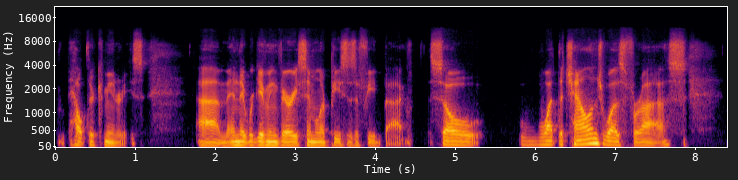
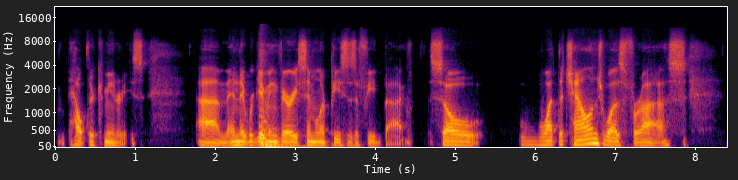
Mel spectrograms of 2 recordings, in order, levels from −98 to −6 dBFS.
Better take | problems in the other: first | door banging; loud; at 2.5 s; peak level with the speech

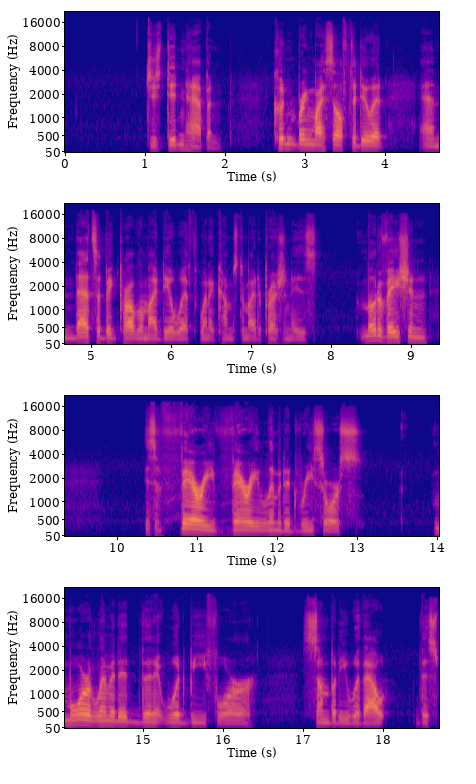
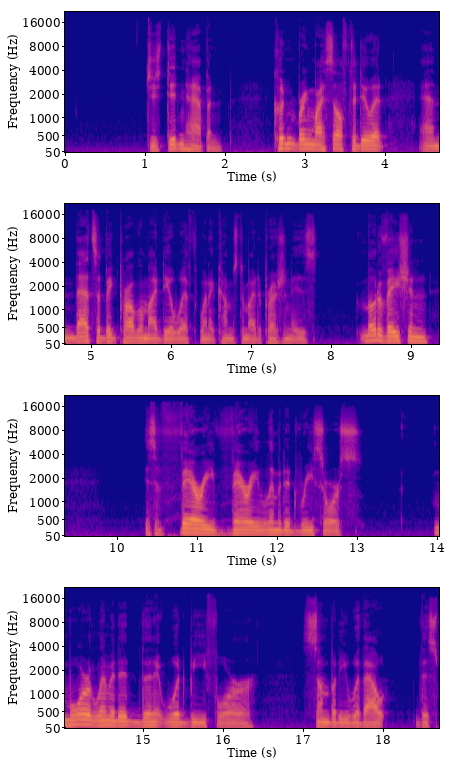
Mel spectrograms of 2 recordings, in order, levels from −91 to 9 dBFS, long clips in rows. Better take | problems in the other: second | thin; very; fading below 600 Hz

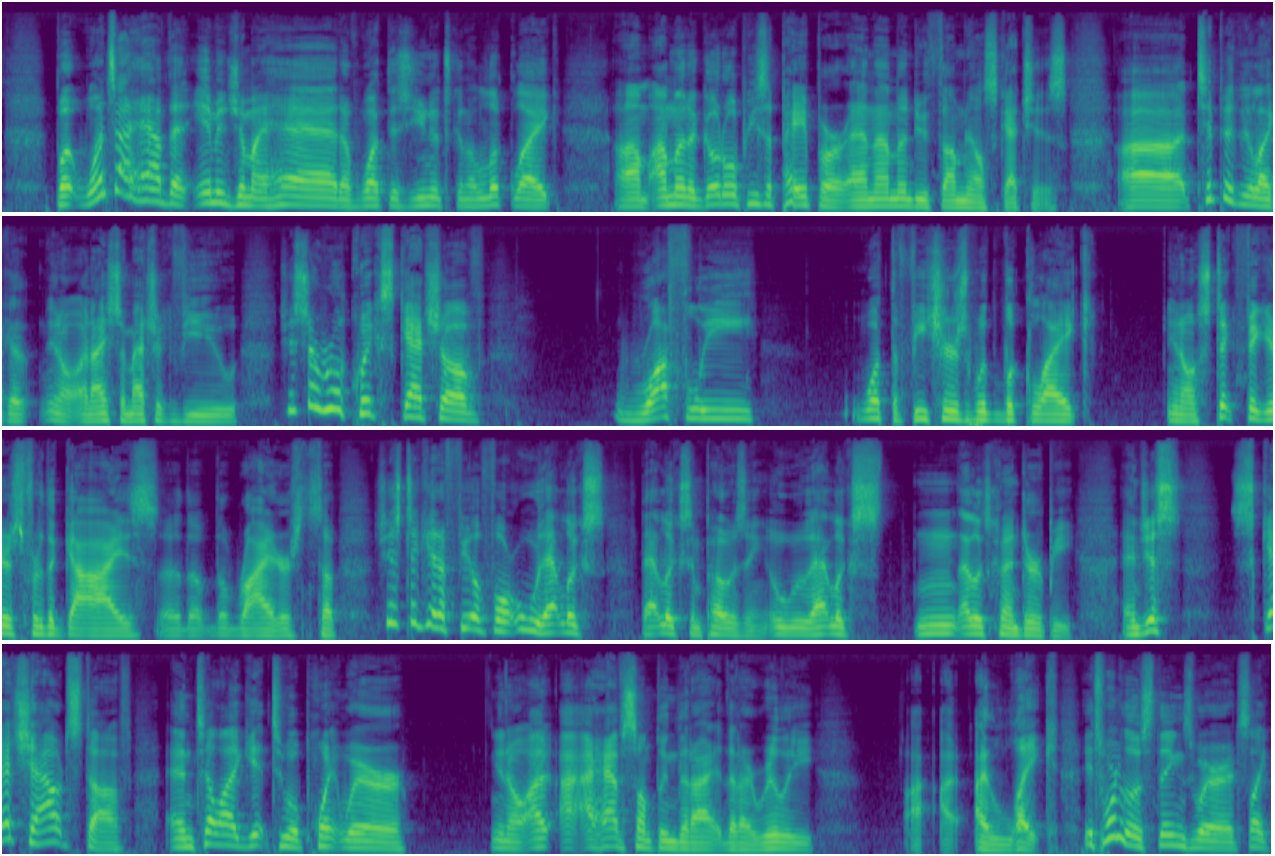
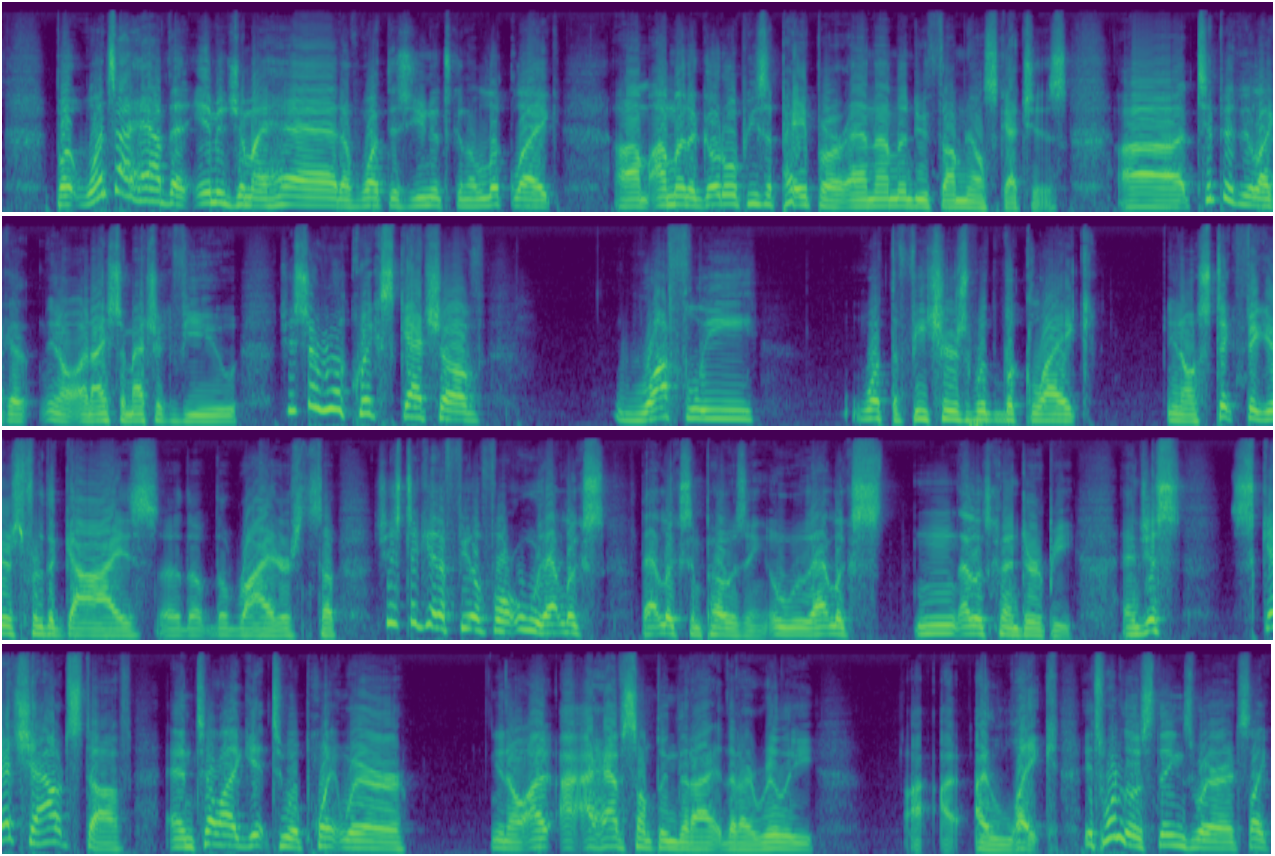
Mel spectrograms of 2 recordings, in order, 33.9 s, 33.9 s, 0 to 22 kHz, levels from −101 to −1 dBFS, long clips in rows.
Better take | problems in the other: first | distortion; slight; 10 dB below the speech

